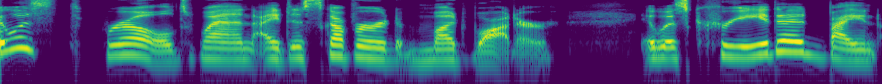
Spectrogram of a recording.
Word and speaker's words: Mudwtr: Mudwater is spelled Mudwtr.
